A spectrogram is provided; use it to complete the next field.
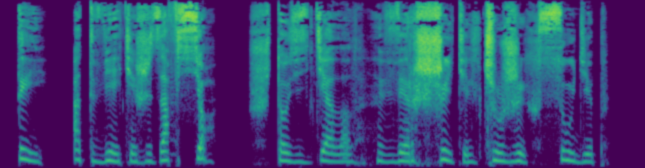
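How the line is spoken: Angry hiss. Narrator (Russian): Зло прошипела иномерянка

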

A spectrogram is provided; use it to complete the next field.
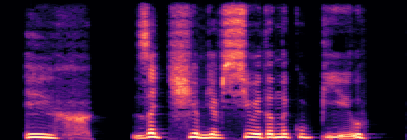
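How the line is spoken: Moaning. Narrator (Russian): простонал Рон

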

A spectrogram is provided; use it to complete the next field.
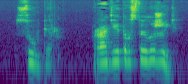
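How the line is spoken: Breathless exclamation. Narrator (Russian): выдохнул Вадим

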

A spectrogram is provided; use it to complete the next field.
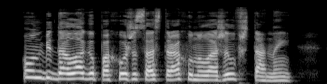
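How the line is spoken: Laughing. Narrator (Russian): рассмеялась Донна

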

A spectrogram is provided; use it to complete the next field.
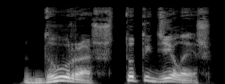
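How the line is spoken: Demon's growl. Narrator (Russian): рыкнул демон

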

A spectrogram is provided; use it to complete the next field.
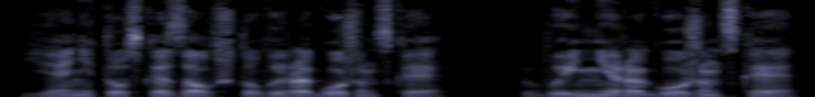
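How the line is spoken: Trembling voice. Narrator (Russian): дрожащим голосом выговорил князь

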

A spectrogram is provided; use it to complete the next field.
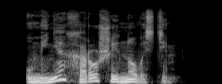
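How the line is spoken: Cheerful announcement. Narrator (Russian): барабанщик весело сказал

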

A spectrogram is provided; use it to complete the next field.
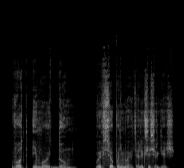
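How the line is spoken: Plain. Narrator (Russian): спросил Коля

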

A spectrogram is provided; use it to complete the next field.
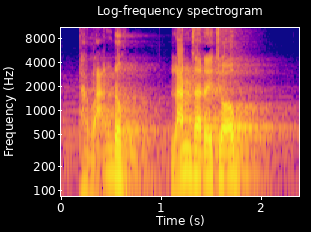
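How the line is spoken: Interrupting shout. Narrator (Vietnamese): tiếng quát cắt ngang

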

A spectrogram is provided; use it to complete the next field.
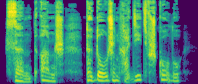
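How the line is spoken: Whisper. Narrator (Russian): прошептал

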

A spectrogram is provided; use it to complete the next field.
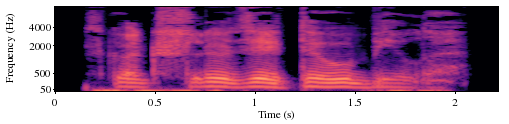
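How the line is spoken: Hoarse question. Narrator (Russian): хрипло спросил Крис

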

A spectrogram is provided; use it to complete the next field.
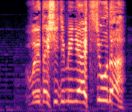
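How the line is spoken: Frightened yell. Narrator (Russian): Испуганно заорал угодивший в ловушку друг

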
